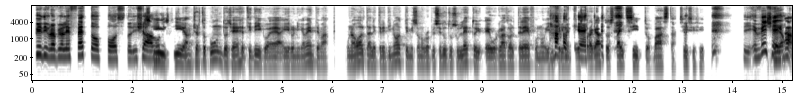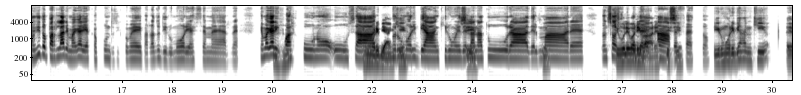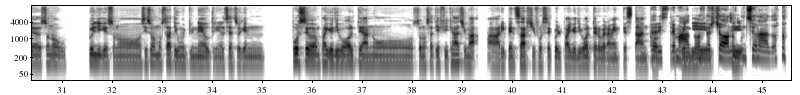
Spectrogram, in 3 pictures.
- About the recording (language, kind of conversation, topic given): Italian, podcast, Quali rituali segui per rilassarti prima di addormentarti?
- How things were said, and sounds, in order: "cioè" said as "ceh"; "proprio" said as "propio"; laughing while speaking: "Ah okay"; chuckle; tapping; "funzionato" said as "funzionado"; chuckle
